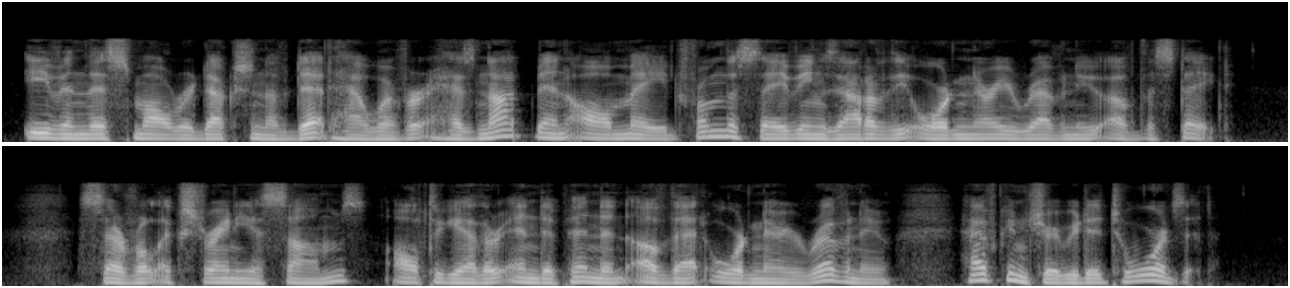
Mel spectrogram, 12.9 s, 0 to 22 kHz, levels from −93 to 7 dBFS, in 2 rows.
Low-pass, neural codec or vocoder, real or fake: 7.2 kHz; none; real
